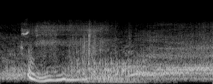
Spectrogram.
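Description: The Rancor monster roar from Return of the Jedi, made by sound designer Ben Burtt from a recorded dachshund, opens with a high yelp that swoops down into a long, low, wavering growl, heard alone without any talking.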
